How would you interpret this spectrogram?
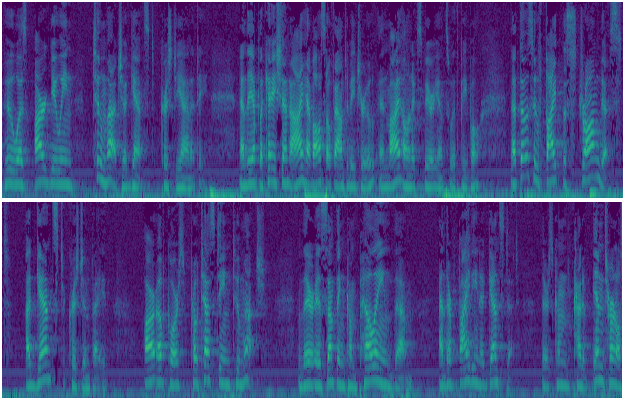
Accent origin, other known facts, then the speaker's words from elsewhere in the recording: Oklahoma, United States; When I was growing up in Oklahoma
